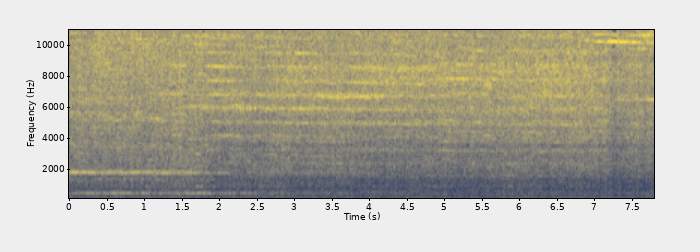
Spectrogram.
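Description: CSX double-stack intermodal train's loaded well cars rolling past, with the steady rumble of steel wheels on rail and high-pitched wheel squeal. A pair of lower squeal tones fades out about two and a half seconds in, while higher squealing tones carry on.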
